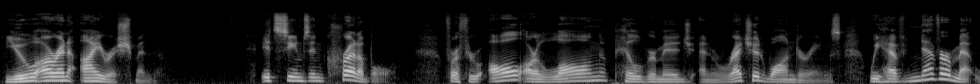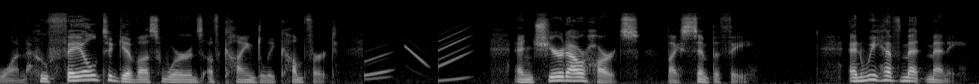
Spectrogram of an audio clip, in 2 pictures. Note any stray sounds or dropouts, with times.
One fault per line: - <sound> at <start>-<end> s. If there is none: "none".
- chirp at 13.4-14.6 s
